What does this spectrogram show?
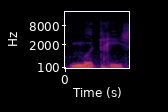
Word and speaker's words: Motris: Mais avant cela, je vous ai aussi présenté comme locomotrice de l'association Motrice.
